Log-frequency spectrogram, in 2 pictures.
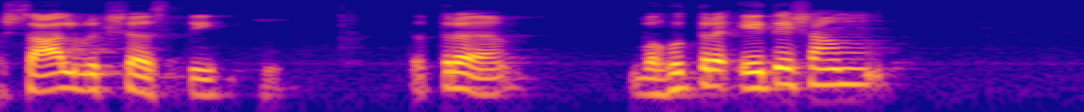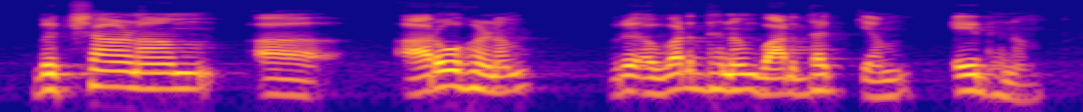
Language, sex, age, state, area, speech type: Sanskrit, male, 30-45, Rajasthan, urban, spontaneous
